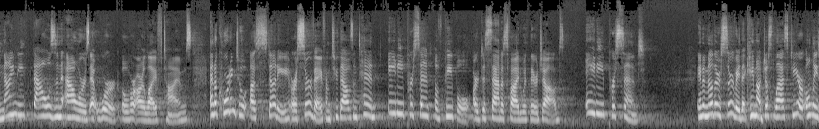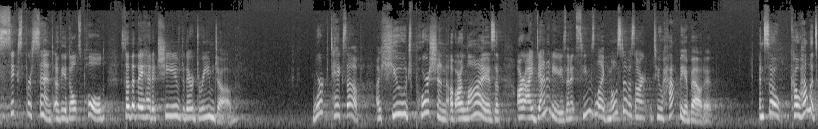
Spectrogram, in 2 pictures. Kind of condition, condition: setting, large echoing room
